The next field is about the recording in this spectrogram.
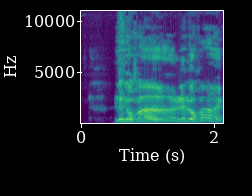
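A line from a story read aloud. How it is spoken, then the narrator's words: Voice shouting amid tumult. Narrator (French): cria une voix au milieu de ce tumulte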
